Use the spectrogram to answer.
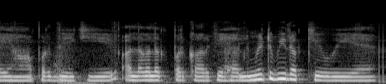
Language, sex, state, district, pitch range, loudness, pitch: Hindi, female, Uttar Pradesh, Shamli, 180-195 Hz, -16 LUFS, 185 Hz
